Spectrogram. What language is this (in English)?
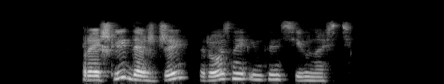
Belarusian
